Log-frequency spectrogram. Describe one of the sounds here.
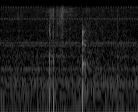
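A small plastic figure knocks twice against a table.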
